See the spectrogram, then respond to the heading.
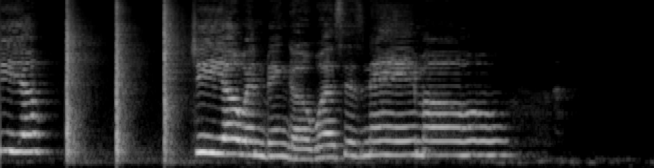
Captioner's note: clap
